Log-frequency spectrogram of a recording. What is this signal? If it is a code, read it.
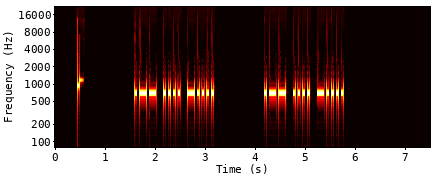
Morse code, heard as a keyed tone, about 25 wpm, 700 Hz. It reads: WH6 WH6
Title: USA Call Sign Prefixes - Repeated 2x - 25wpm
